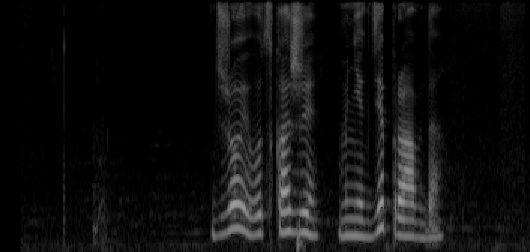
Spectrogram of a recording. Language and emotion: Russian, neutral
